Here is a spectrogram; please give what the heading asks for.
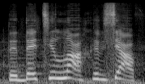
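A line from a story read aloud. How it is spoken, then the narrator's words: Barking snap. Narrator (Ukrainian): гаркнула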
